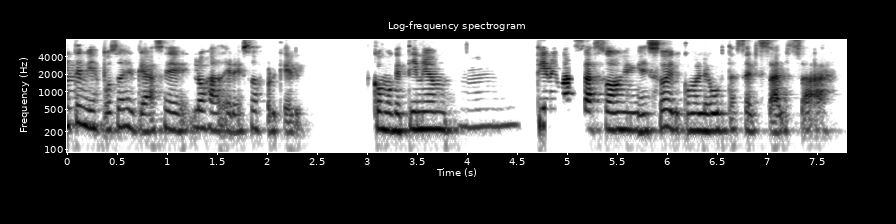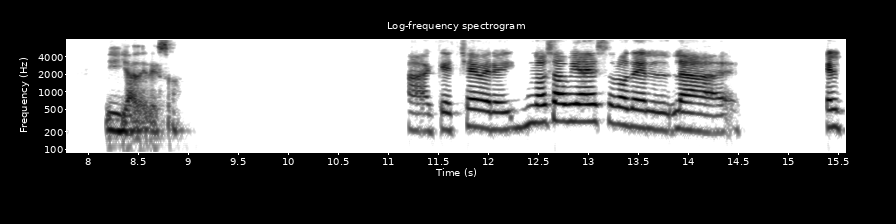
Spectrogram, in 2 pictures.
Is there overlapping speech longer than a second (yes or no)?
no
